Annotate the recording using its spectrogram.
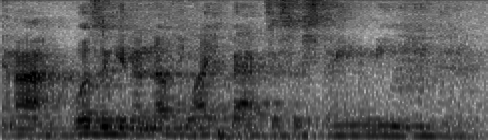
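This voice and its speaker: Noticeable background noise accompanies a man talking at a fairly slow pace. His pitch varies in an ordinary way. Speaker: spoken word poet. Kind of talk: spoken word poetry performance. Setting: live church event with audience.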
